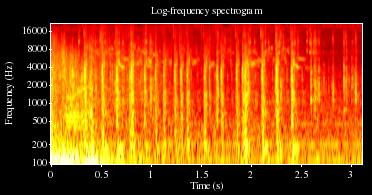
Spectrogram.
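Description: Gunfire in the shooter video game Warz: rapid bursts of crackling shots in quick succession, a dense rattling stream of fairly quiet pops with a short heavier thump at the start.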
